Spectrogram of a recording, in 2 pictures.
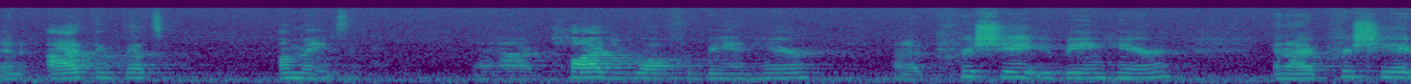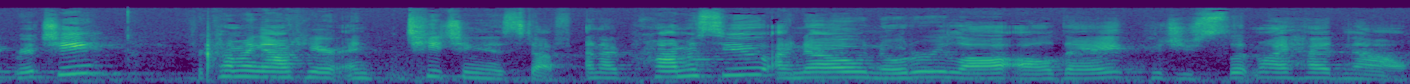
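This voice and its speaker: A woman with a fairly high pitch speaks at a moderate pace, her pitch varying in an ordinary way. Her loudness swings widely, and room echo is audible. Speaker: conference speaker. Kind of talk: keynote speech. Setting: stage with audience. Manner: animated.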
